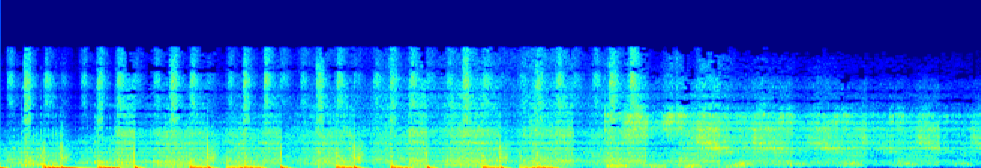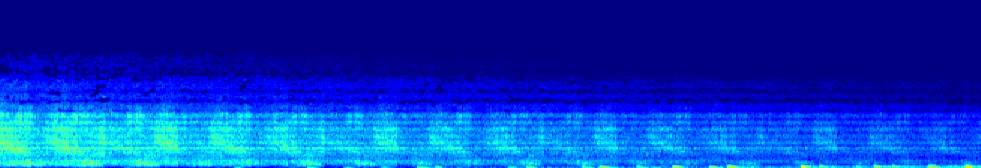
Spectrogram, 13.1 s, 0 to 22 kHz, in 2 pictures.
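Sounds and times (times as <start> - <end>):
soft pulsing rhythm: 0.0 - 3.8, 5.6 - 13.0
airy synth wash: 0.0 - 13.0.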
